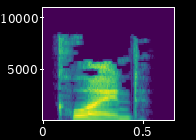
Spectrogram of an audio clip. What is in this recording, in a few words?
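"coined", British English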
